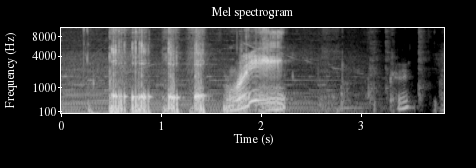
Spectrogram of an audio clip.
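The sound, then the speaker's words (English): A man's voice imitates a pig: four quick grunting oinks in a row, then a loud, rising squeal, followed by a few faint snuffly noises. “There he is, oinking away there, as he often is.”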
